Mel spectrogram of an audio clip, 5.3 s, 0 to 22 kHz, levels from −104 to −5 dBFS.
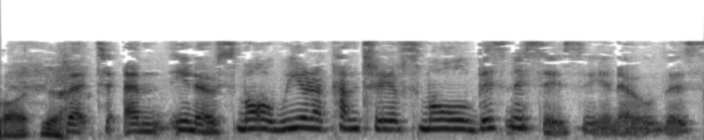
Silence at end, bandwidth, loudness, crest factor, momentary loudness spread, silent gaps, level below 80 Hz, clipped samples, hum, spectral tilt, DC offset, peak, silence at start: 0 s; 7.6 kHz; -17 LUFS; 14 dB; 8 LU; none; -40 dBFS; under 0.1%; none; -5.5 dB/octave; under 0.1%; -4 dBFS; 0 s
